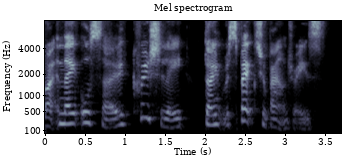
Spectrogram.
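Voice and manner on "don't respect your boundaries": ordinary talk, nothing marked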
